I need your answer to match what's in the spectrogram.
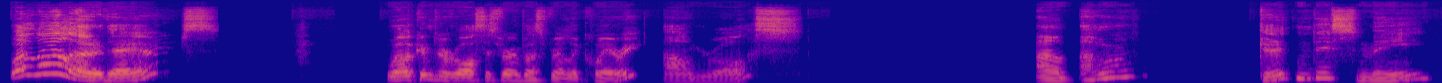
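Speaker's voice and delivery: lightly voiced jolly shopkeeper, welcoming; a hint of a folksy old shop owner. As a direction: greet the old customer like a cheery merchant.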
